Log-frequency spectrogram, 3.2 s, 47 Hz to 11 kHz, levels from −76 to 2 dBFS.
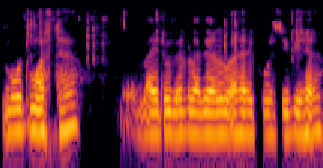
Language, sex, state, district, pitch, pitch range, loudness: Hindi, male, Uttar Pradesh, Hamirpur, 145 Hz, 145-160 Hz, -16 LUFS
